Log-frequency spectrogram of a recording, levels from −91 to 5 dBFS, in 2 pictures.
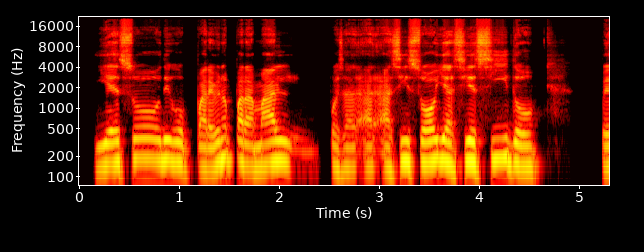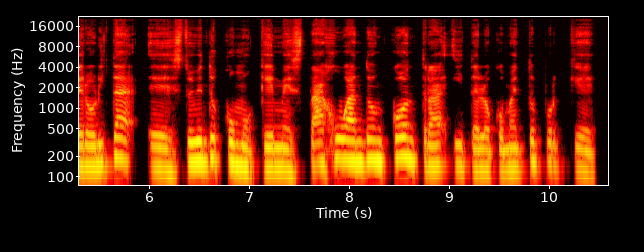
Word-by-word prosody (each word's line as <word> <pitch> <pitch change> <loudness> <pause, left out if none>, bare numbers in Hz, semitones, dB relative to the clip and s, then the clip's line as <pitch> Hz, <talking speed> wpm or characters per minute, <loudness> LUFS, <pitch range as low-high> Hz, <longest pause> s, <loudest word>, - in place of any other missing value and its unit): Y 140 +3 -1
eso 180 +3 +2
digo 160 -6 0
para 135 0 -1
bien 160 - +1
o 170 - -6
para 160 -4 +1
mal, 155 +2 +1 0.3
pues 140 -4 -7
a 135 0 -6
a 135 - -6 0.2
así 165 +6 +3
soy 165 +2 +4
y - - +6
así 160 +2 +4
he - - +6
sido. 155 -6 +3 0.6
Pero 140 0 0
ahorita 150 +5 -1
estoy 135 +2 -1
viendo 165 +2 +1
como 145 -6 -2
que 135 0 -1
me 135 -1 -1
está 125 +6 -1
jugando 175 0 +1
en 170 -1 +1
contra 165 -5 -2
y 145 -1 -6
te 130 -2 -5
lo 125 -2 -3
comento 130 +4 -5
porque 135 -6 -9
150 Hz, 185 wpm, -26 LUFS, 135-165 Hz, 0.6 s, y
